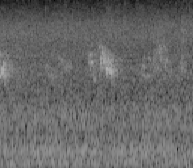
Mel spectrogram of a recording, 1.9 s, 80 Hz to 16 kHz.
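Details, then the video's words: Honey bee swarm being tended by a beekeeper in Romania on 18 May 2018, queens from the previous year or older; a steady, even insect hum with higher whining tones rising briefly near the middle. "Ingrijirea unui roi de albine"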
